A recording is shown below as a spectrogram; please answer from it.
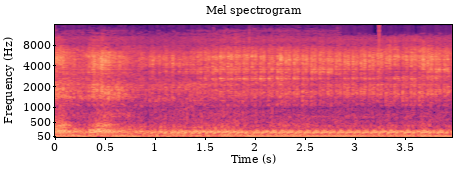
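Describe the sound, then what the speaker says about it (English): A Can-Am side-by-side engine idles close by, a loud, steady low rumble with an even throbbing pulse and no talk over it. "Bike's sounding good. She's working good."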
